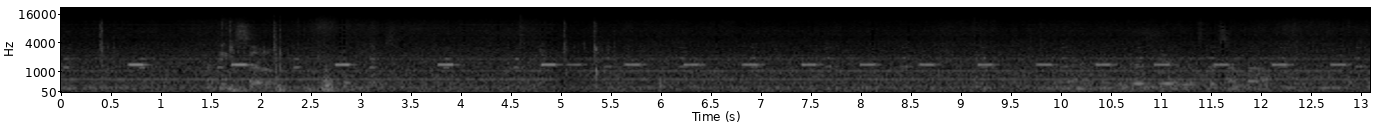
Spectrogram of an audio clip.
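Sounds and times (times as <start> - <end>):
steady machine hum: 0.0 - 13.0
short electronic beeps: 4.8 - 13.0.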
